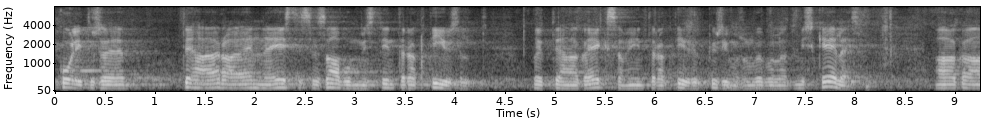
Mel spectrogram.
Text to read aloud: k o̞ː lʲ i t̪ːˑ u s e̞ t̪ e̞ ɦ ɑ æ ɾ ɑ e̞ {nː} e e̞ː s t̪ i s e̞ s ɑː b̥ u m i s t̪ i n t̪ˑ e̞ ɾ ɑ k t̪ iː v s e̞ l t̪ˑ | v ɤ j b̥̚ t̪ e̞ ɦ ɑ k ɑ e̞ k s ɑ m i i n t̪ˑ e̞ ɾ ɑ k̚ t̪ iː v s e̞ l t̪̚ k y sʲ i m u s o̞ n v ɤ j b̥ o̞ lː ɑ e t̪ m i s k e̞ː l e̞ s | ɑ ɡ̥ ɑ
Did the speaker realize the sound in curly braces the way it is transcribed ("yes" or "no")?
yes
